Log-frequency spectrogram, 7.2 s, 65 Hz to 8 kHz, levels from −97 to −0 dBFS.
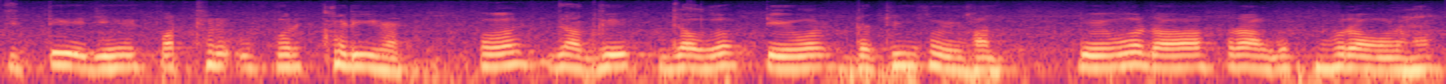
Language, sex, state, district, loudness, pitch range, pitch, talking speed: Punjabi, male, Punjab, Kapurthala, -13 LUFS, 160-180 Hz, 170 Hz, 115 wpm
